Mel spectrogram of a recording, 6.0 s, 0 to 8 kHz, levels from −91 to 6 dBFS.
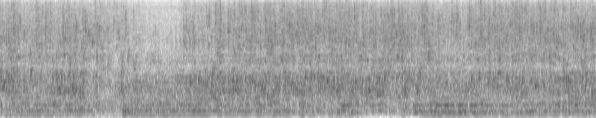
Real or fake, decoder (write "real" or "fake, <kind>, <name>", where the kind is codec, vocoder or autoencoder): real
